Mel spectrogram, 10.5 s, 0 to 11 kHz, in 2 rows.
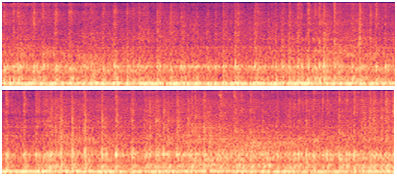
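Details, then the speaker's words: Ski-Doo two-stroke snowmobile, 17,000 km, just rebuilt with new pistons and gaskets, fresh synthetic oil, coolant topped up, choke on: fires right up into crisp steady burble, no misses or knocks; idles healthy. "She fires right up though, she sounds really good."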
